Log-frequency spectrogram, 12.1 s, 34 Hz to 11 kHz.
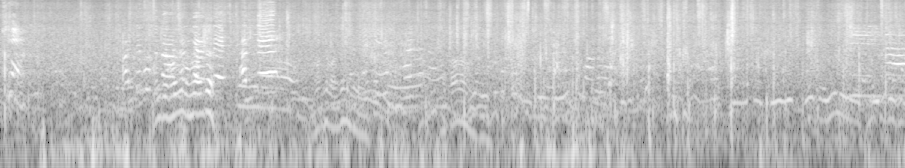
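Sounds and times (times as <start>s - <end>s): footsteps on sandy dirt path: 0.0s - 12.0s
people talking: 4.6s - 12.0s.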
